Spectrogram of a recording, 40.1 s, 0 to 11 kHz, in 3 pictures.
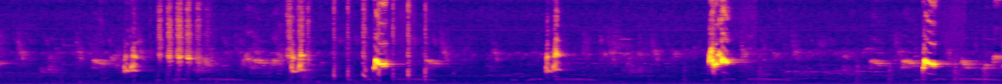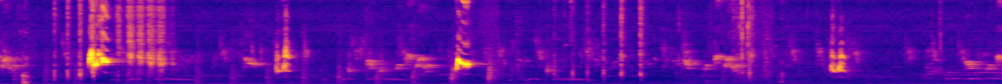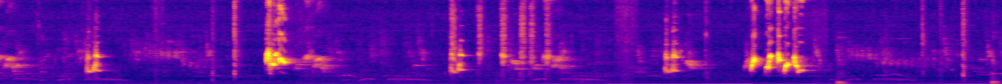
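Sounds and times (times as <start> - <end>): faint clicks: 4.4 - 5.8, 28.8 - 30.0.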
